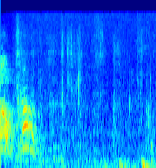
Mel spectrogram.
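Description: A brief high-pitched voice calling out at the very start, then a quiet open-air background with a few faint light taps.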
